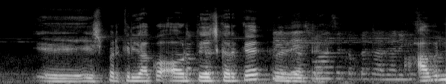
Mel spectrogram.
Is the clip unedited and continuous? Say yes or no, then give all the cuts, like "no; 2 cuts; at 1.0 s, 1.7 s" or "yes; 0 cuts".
no; 1 cut; at 2.7 s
